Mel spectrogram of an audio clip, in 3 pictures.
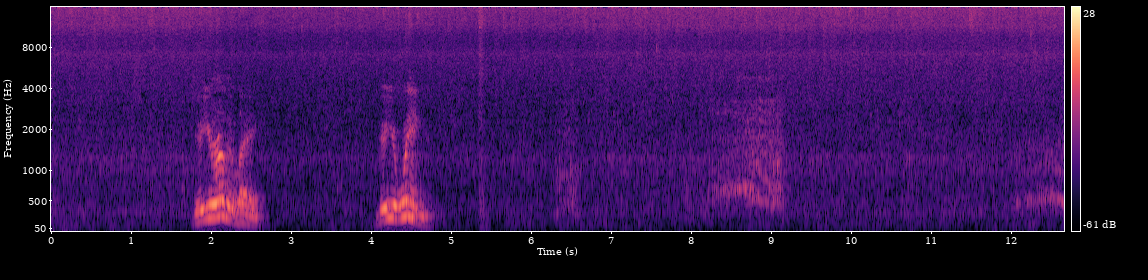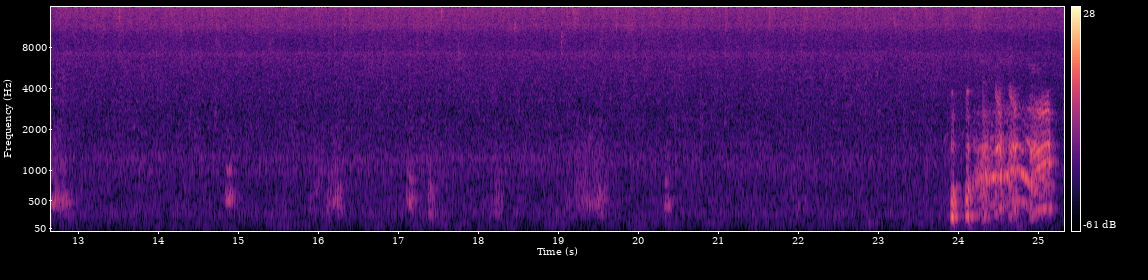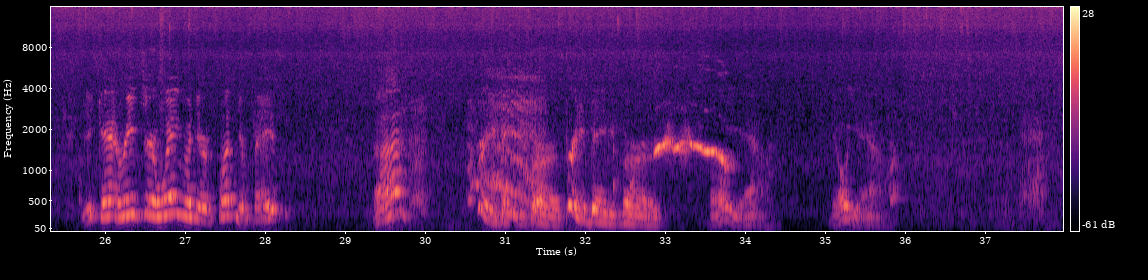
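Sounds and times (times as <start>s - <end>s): shower water spraying: 0.0s - 37.9s
person speaking: 23.9s - 28.4s, 29.3s - 34.4s, 35.0s - 35.9s.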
